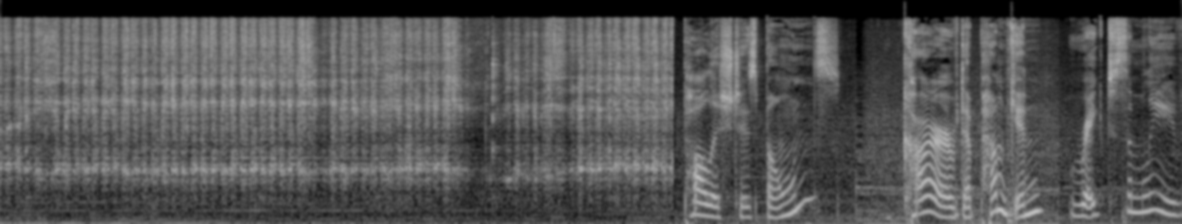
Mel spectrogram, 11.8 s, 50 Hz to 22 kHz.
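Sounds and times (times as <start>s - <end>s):
toothbrush scrubbing teeth: 0.0s - 6.8s
speech: 6.9s - 8.2s, 9.1s - 11.8s.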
